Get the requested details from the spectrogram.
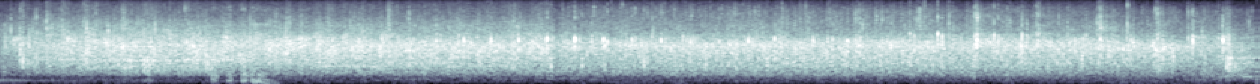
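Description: An audience claps steadily for these men for over twelve seconds, a dense, even wash of applause at a constant loud level with no voices breaking through.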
